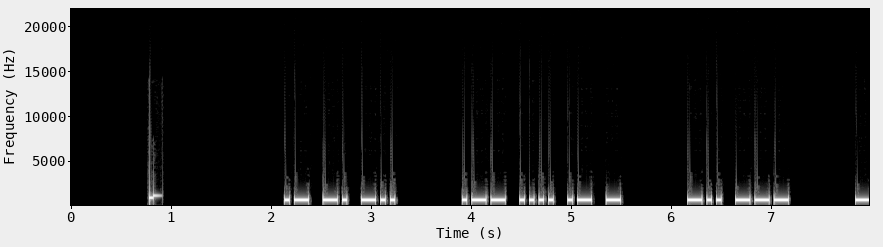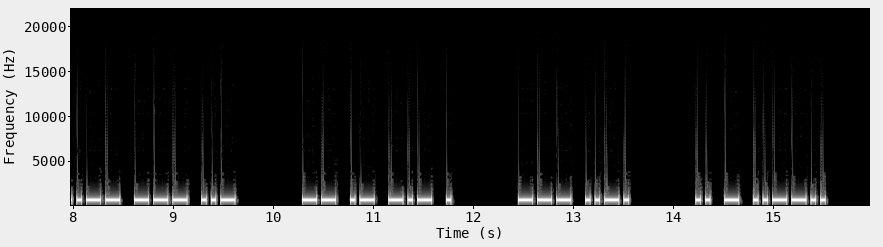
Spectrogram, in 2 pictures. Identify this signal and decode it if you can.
Morse code, heard as a keyed tone, about 25 wpm, 700 Hz. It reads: AND WHAT DO YOU MAKE OF IT?
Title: 2x Word-Spacing - Sentences from Top 100 Words - 25wpm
